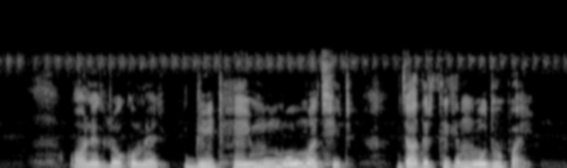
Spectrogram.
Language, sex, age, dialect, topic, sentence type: Bengali, male, 18-24, Northern/Varendri, agriculture, statement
